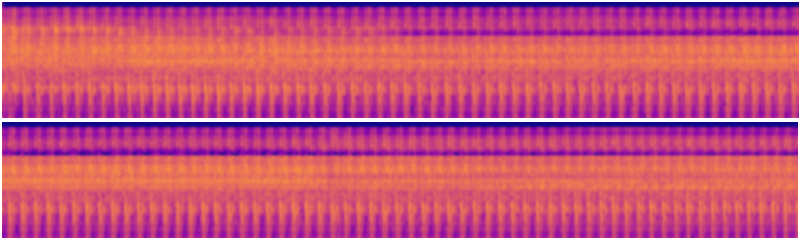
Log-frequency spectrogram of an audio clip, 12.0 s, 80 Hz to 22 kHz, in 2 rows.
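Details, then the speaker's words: 1962 Wheel Horse 552 tractor single-cylinder engine, not warmed up; rapid even firing with a tinny buzzing rattle, owner suspects something loose vibrating: unidentified vibration noise. "That noise that's in there, I don't know what it is. It's probably something vibrating."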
